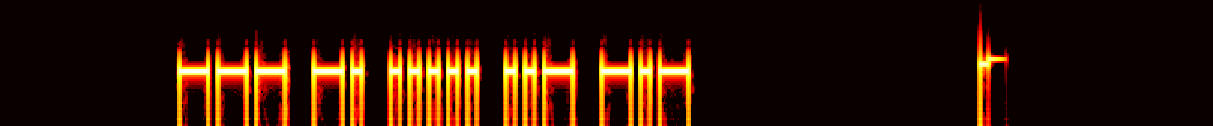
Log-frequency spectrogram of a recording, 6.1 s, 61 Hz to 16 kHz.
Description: Morse code, heard as a keyed tone, about 25 wpm, 700 Hz. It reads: ON5UK
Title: Call Signs - 25wpm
